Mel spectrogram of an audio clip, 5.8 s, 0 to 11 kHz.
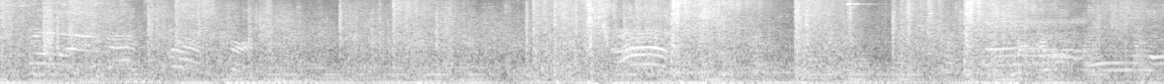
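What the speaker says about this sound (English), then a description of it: "Put a bullet in that bastard!" Dense, loud gunfire in Red Dead Redemption 2, rapid overlapping shots and booms in a chaotic shootout, continuous throughout with shouting voices mixed in.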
